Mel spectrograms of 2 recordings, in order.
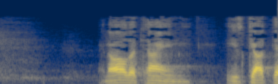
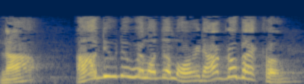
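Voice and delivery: much higher, whiny promise; mock repentant Balaam; 13 semitones higher than usual. Balaam promising the angel to go home, higher. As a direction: squeak out the promise to obey.

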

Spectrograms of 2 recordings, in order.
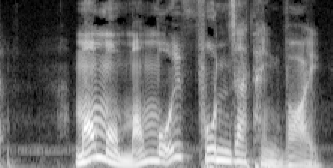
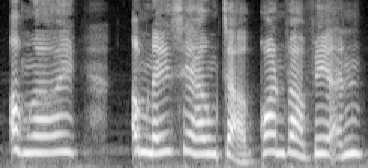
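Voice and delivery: panicked wailing mother. Acted. Mother clutching her collapsed son, frantic high wail. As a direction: shriek for help over your stricken son.

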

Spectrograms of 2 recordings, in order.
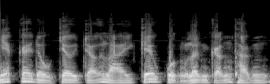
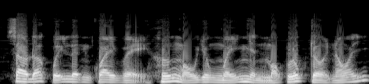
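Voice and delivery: plain reading voice

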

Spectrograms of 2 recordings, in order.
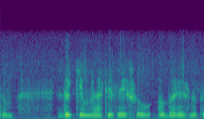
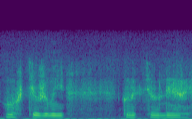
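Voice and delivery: higher-pitched, mildly exasperated sigh; 6 semitones higher than usual. A narrator's reading. Alice despairing of collectors, understated sighing voice. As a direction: let the words out as a light sigh. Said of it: "зітхнула Аліса".

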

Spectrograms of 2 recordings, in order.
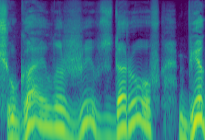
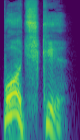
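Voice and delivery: shout; 6 semitones higher, 3 dB louder than usual. A narrator's reading. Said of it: "кацман кричит".

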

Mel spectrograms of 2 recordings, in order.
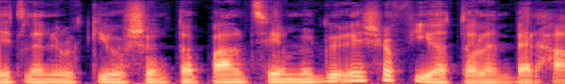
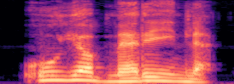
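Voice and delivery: higher, alarmed exclamation; startled outcry; 6 semitones higher than usual. A narrator's reading. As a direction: burst out at the sight of the attack. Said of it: "hördült fel Sullivan".

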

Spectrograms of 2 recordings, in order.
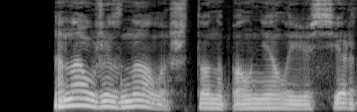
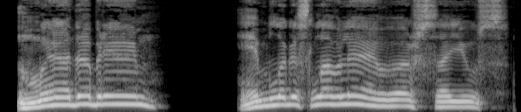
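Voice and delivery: slow, high booming elder; 6 semitones higher, slower than usual. A narrator's reading. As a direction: proclaim it solemnly and slowly. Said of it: "громогласно ответил Нил".

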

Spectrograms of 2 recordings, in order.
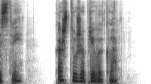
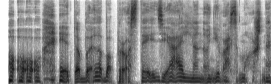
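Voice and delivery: low, slow croaking hag; old witch voice; 3 semitones lower, slower than usual. A narrator's reading. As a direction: croak it like a greedy crone.

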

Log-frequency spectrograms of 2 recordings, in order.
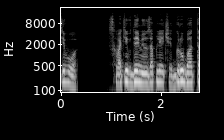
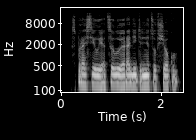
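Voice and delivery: usual speaking voice

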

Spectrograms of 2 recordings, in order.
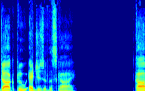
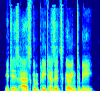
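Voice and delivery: higher-pitched irritated snap; snapped retort; 5 semitones higher than usual. A narrator's reading. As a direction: cut off the objection testily. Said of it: "he snapped".

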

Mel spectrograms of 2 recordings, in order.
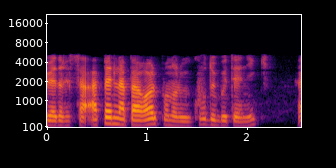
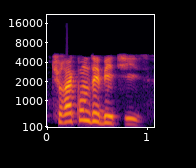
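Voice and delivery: higher, louder retort; irritated raised voice; annoyed; 6 semitones higher, 5 dB louder than usual. A narrator's reading. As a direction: snap back in irritation. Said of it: "répliqua Hermione agacée".

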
